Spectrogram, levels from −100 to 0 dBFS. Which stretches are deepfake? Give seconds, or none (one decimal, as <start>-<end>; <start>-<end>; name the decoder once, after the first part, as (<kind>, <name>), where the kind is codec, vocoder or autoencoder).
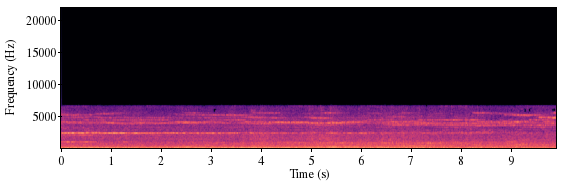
none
